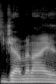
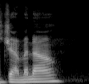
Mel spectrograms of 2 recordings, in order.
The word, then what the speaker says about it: Gemini: I also would like to address that I do know that last week I pronounced Gemini as Gemino.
